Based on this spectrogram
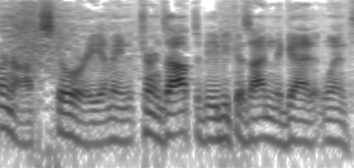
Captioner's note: scene whooshing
